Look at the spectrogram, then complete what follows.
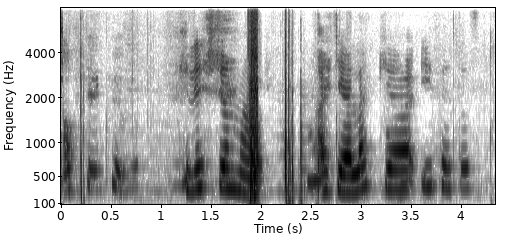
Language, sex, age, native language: Icelandic, female, 11, Icelandic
